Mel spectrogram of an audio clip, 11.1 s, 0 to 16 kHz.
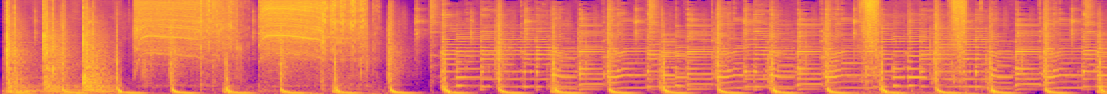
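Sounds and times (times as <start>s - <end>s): music with bass beat: 0.2s - 11.0s
power drill whining: 1.4s - 3.8s.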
